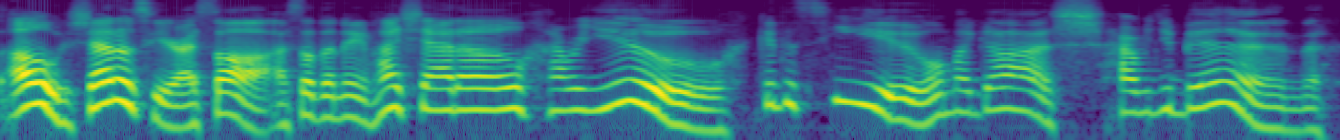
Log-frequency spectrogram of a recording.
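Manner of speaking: light up as a friend walks in; thrilled to see a friend in chat; excited greeting. Real, not acted.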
